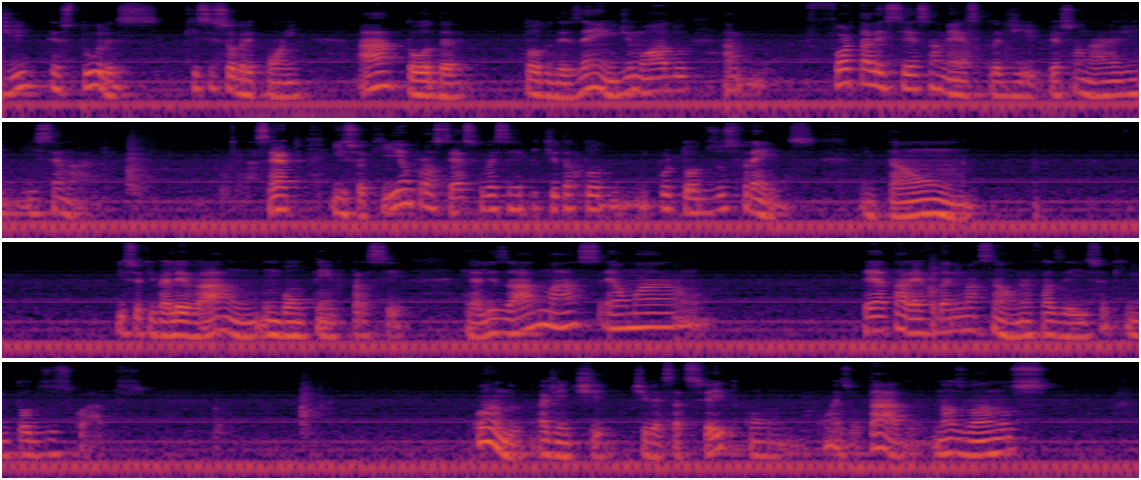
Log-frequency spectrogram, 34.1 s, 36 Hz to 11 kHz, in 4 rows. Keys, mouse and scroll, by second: 1.5 click, 2.4 click, 14.0 click, 15.1 middle click, 15.8 ctrl+middle click, 17.7 click, 20.9 click, 22.2 click, 23.0 click, 24.1 middle click, 27.0 middle click, 29.7-31.1 drag, 31.4 click, 32.7 middle click.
